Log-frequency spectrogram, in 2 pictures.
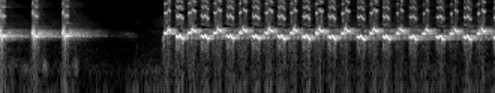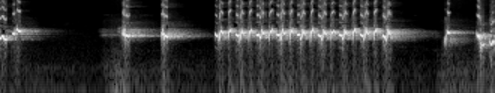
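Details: Yellow-vented bulbul producing long rapid trills to prompt other birds to answer: sharp chirps, then an extended fast rattle, a pause, chirps again, and a second long, slightly buzzy trill.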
